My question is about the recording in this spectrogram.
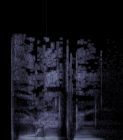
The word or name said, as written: brolægning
